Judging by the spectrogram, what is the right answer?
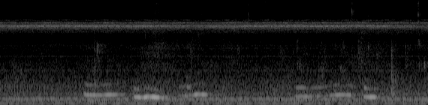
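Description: A steady high-pitched cricket trill runs throughout, with a person humming softly in several short, wavering notes over the middle of the stretch.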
